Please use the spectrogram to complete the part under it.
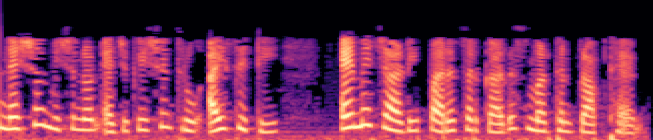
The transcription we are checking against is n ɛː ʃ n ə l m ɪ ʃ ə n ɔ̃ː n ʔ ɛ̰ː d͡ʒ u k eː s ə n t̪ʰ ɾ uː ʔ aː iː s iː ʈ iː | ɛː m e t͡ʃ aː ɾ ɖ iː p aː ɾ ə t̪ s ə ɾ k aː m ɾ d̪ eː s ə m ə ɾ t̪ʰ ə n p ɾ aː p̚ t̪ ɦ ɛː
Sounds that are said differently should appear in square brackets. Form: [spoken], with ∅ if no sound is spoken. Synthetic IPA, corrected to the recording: n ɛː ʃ n ə l m ɪ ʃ ə n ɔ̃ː n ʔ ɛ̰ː d͡ʒ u k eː [ʃ] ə n t̪ʰ ɾ uː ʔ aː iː s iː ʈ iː | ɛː m e t͡ʃ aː ɾ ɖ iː p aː ɾ ə t̪ s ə ɾ k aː [∅] ɾ d̪ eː s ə m ə ɾ t̪ʰ ə n p ɾ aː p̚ t̪ ɦ ɛː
